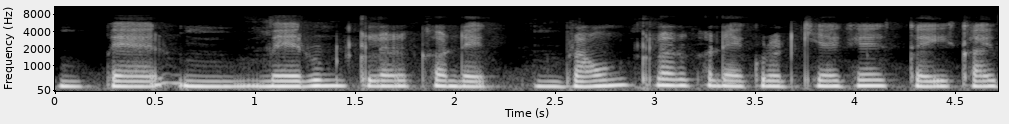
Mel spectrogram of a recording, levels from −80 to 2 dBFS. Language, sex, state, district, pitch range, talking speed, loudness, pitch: Hindi, female, Bihar, Patna, 205-220 Hz, 165 wpm, -14 LUFS, 210 Hz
